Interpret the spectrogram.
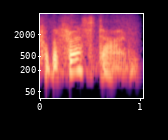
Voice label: LoFi Phrases, LoFi Vocals; Vengeance Samples

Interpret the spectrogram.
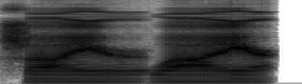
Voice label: Vocoder Words; Vengeance Samples

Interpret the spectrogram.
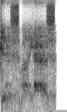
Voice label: Vocoder Phrases; Vengeance Samples

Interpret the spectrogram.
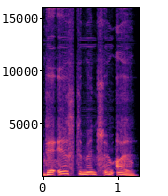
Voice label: LoFi Phrases, LoFi Vocals; Vengeance Samples

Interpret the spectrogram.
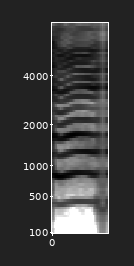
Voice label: Phrase Female; Vengeance Samples; Phrases

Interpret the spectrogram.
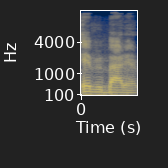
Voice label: LoFi Words, LoFi Vocals

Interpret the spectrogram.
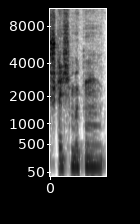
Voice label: LoFi Words, LoFi Vocals; Vengeance Samples; VVE1 LoFi Vocals

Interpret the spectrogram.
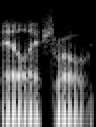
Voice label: Vocoder Words; Vengeance Samples

